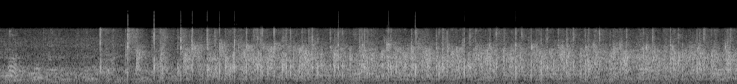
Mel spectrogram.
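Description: A small group of people applauds loudly and steadily.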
